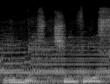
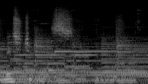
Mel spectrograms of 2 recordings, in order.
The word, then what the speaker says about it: mischievous: yes Danny help mischievious little it's actually pronounced mischievous maybe you would know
